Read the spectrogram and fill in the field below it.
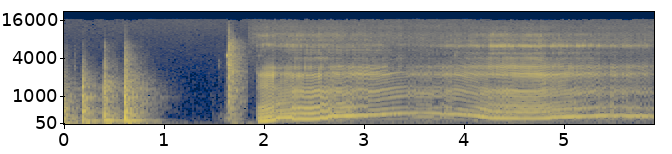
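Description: Four quick, sharp knocks on a door, a short silence, then another thud. A woman answers in a long, wavering, sung-like voice held steadily to the end.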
